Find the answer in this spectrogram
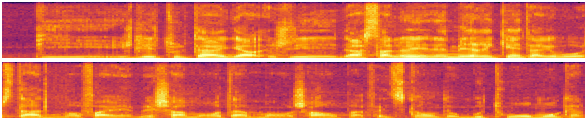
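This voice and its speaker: The speech moves at a very fast pace in a Quebec accent, with fairly even intonation. The tone is dark, mellow and somewhat breathy. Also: man. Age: 60s. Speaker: race driver and builder. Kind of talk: casual interview.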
